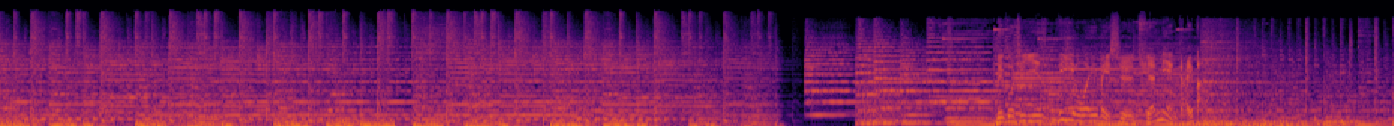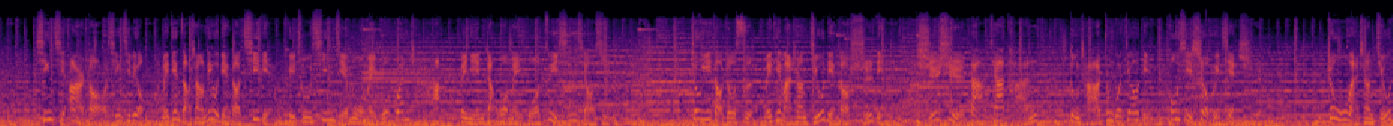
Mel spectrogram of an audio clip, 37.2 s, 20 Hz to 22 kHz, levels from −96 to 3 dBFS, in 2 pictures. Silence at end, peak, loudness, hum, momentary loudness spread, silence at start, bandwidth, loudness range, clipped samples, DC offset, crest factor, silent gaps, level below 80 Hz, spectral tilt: 0 s; -14 dBFS; -35 LUFS; none; 6 LU; 0 s; 16 kHz; 4 LU; under 0.1%; under 0.1%; 20 dB; none; -40 dBFS; -5 dB/octave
